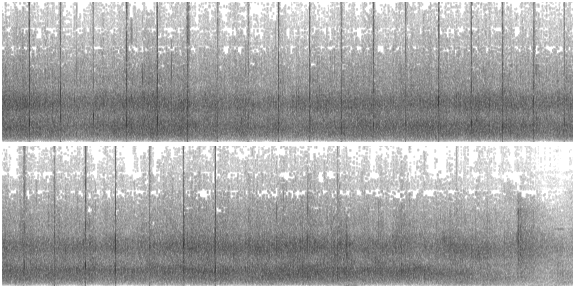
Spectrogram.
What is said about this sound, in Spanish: Además, si puede ponerse de pie los servidores. Un aplauso para ellos.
